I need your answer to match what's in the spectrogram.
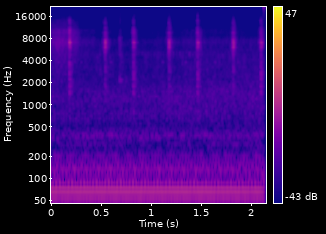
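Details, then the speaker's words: Mitsubishi Lancer EVO 5 with 4G63 engine at idle, stopped with aircon off, just picked up, runs well: light sharp ticking about three times a second over steady idle rumble, noisy hydraulic lifter tick common on 4G63s. "I can hear the noisy lifters, so you might be able to hear it through the camera. Maybe."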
